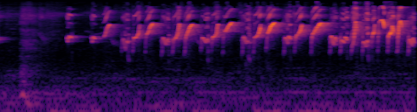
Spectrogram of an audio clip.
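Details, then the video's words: Mantenan gunung song played as a training recording so caged birds start singing. A fast run of bright rising chirps, two to three each second, rises to a dense, continuous twittering phrase with a low hum beneath. "Terapi Suara Mantenan Gunung Agar Cepat Gacor"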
